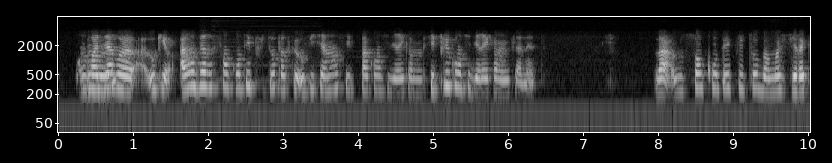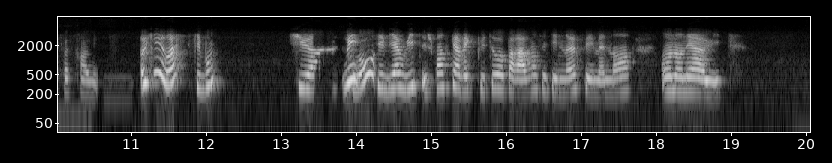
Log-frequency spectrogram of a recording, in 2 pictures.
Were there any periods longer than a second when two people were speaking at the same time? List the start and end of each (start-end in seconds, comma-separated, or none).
none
